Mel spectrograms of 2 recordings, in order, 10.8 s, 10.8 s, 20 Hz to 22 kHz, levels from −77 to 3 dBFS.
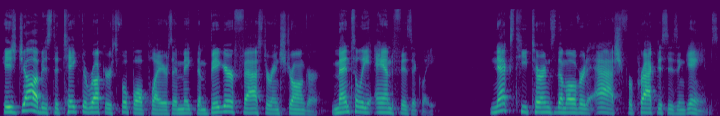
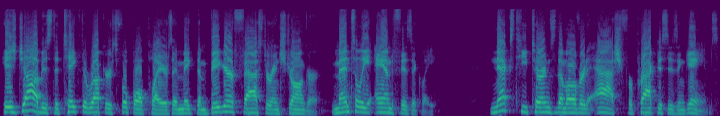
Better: first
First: none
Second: distortion; heavy; 9% of the sound clipped

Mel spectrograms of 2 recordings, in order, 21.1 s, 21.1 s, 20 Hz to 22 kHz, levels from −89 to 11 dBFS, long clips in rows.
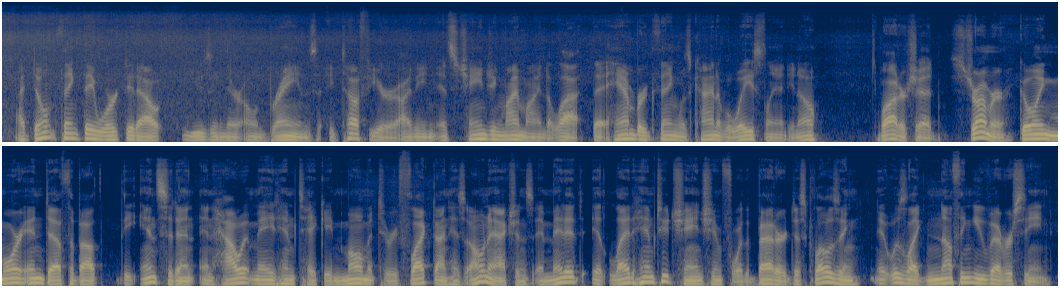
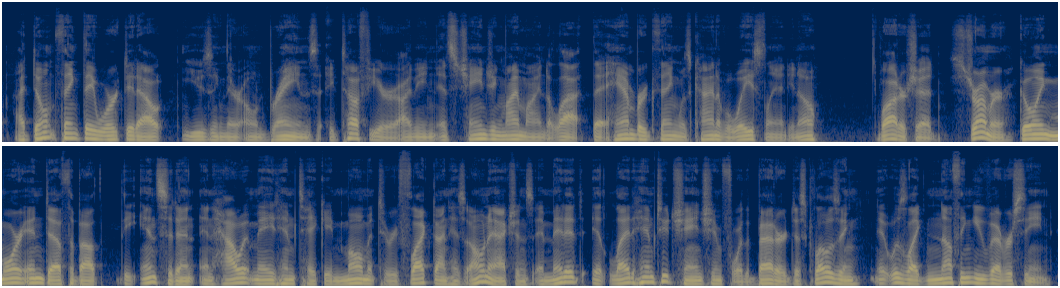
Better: second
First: hiss; faint; throughout; 25 dB below the speech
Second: none

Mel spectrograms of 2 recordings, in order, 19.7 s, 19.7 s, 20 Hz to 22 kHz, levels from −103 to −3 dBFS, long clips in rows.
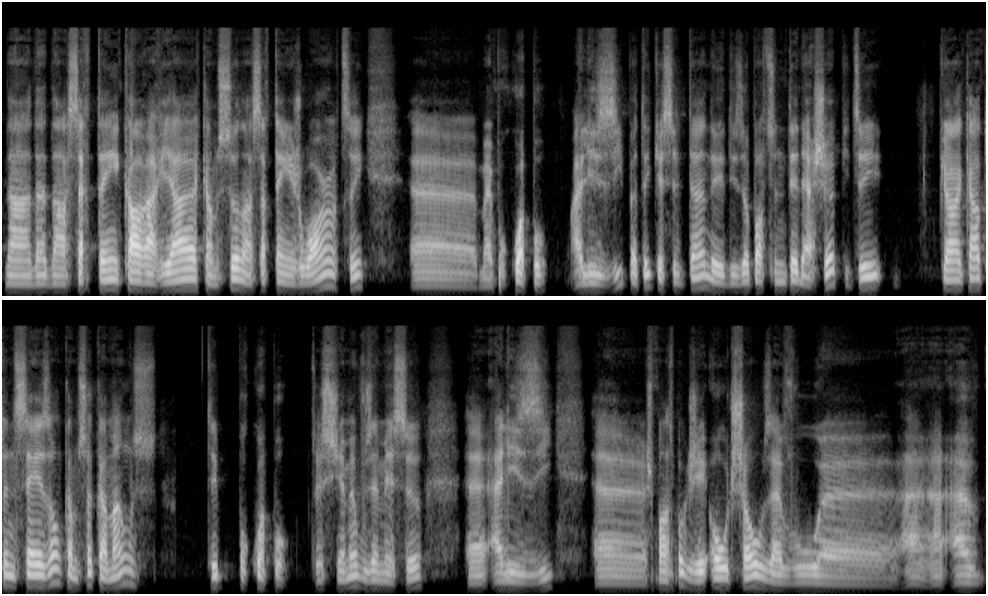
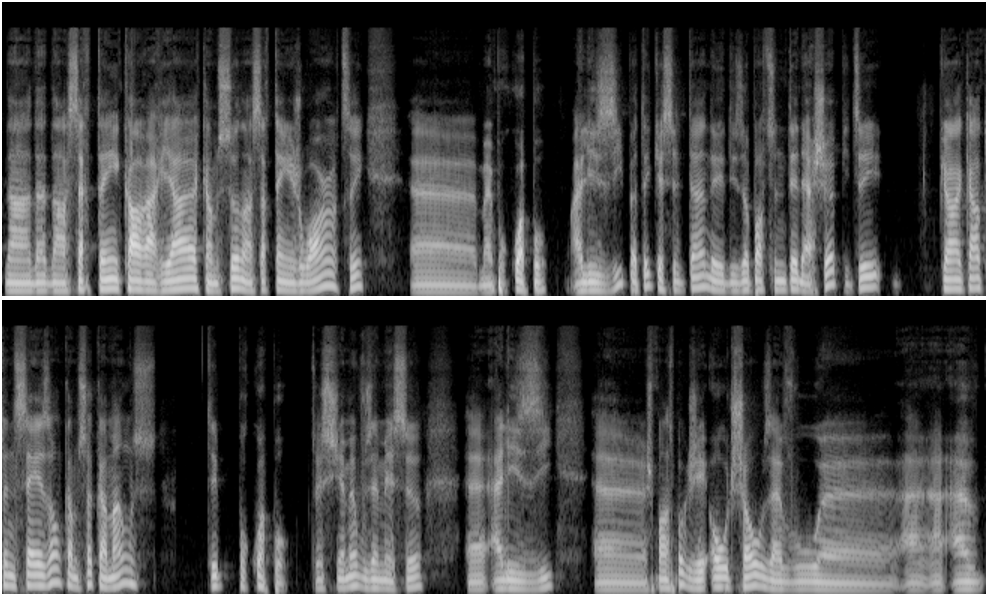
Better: second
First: thin; somewhat; fading below 300 Hz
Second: none

